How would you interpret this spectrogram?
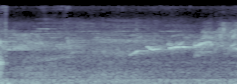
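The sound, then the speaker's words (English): Faint birds chirp outside in the early morning against a soft, steady background hush, with a few thin, high tweets rising near the end. No one speaks. “Hope you can hear the birds.”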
